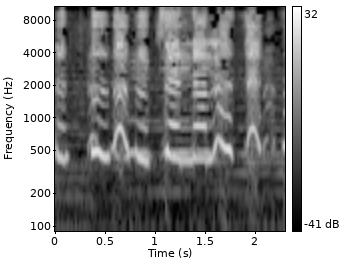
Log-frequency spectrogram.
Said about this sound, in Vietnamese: Hình như đâu có nói gì đâu mà sao em khóc?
